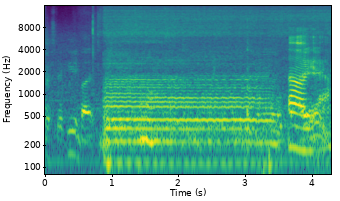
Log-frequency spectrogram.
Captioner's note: machine whirring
